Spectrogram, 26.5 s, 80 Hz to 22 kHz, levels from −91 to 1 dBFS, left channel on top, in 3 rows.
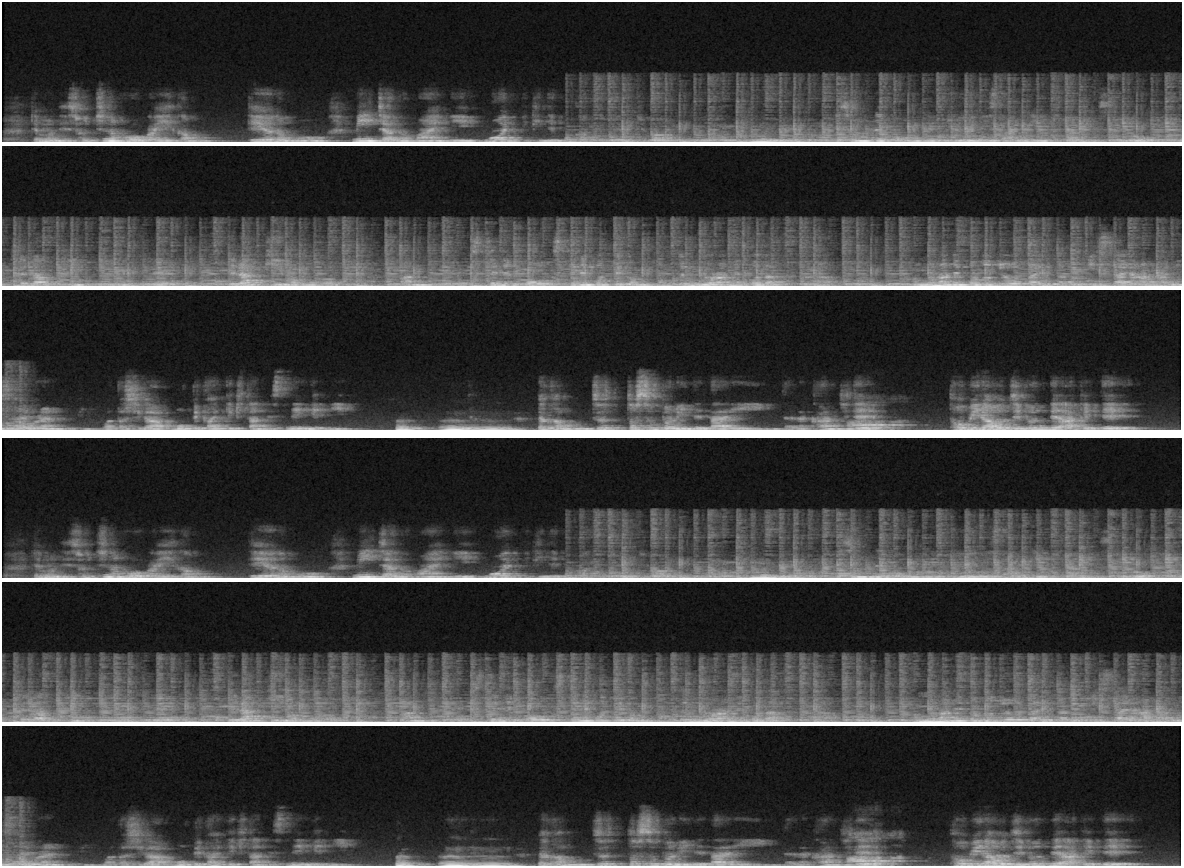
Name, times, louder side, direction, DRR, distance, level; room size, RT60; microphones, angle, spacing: voice 1, 0.0-1.6 1.8-5.0 6.2-8.6 8.9-10.2 10.5-11.4 11.8-15.1 15.7-20.3 21.7-24.3 24.8-26.2, left 2 dB, 90° left, 6.3 m, -24 dB
sound 1, 4.2-17.9, equal, ahead, 2.9 m, -25 dB
voice 2, 5.6-6.0 15.7-16.0 20.7-21.6 24.0-24.3 25.1-25.2, right 1 dB, 65° right, 1.8 m, -18 dB
12.5 x 10.5 x 3.6 m
head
